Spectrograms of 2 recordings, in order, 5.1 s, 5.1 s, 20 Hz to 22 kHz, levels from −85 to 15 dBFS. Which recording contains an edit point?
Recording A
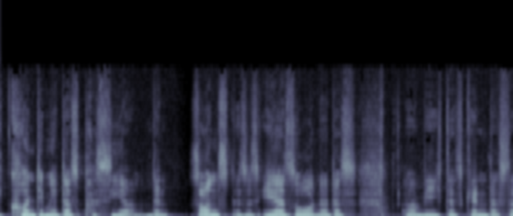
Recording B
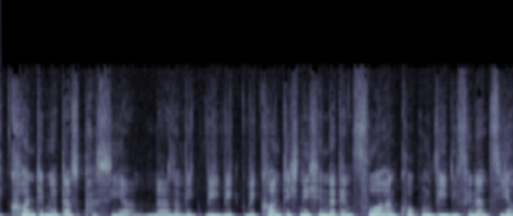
A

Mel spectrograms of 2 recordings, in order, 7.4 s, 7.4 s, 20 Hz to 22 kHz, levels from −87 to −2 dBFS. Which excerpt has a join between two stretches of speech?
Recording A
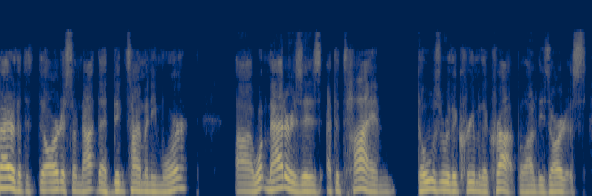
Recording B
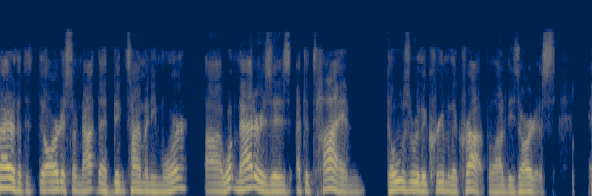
B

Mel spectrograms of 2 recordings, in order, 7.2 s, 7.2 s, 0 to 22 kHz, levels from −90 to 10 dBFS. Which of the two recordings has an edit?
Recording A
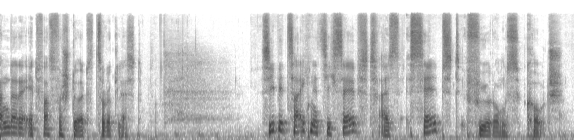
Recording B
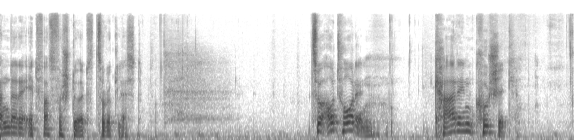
A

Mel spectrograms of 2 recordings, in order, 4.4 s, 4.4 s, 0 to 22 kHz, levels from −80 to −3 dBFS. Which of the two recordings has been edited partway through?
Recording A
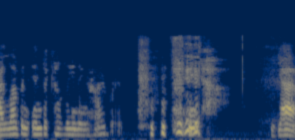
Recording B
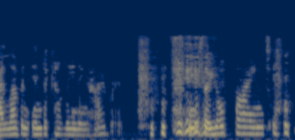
A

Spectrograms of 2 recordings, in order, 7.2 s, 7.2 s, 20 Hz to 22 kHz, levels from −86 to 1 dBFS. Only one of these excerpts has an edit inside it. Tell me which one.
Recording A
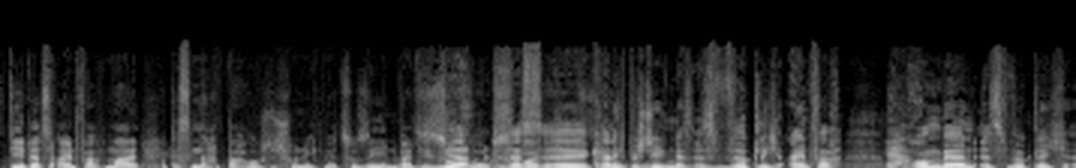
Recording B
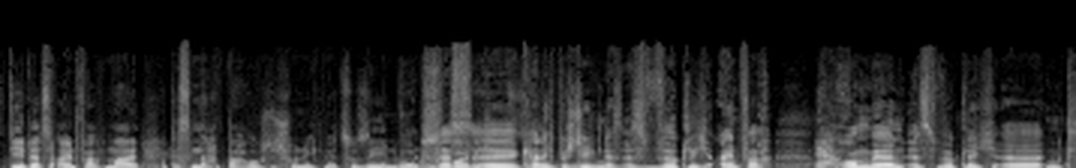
B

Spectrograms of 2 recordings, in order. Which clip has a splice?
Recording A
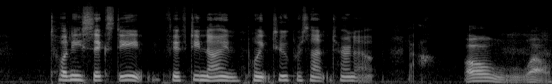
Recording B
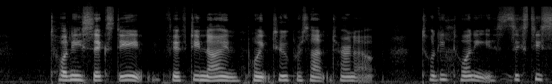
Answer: A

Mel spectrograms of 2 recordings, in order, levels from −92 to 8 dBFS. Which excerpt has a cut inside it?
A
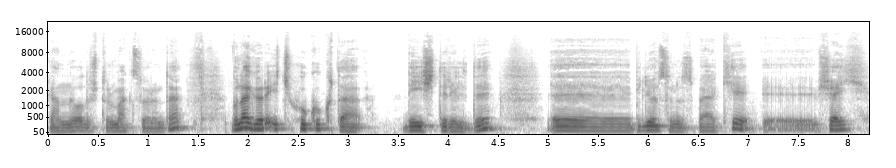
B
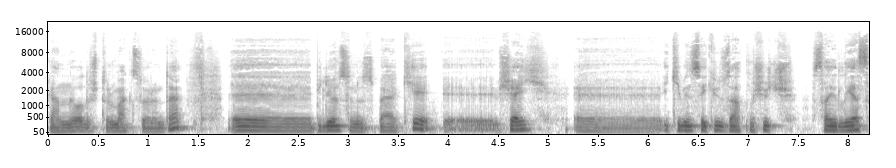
B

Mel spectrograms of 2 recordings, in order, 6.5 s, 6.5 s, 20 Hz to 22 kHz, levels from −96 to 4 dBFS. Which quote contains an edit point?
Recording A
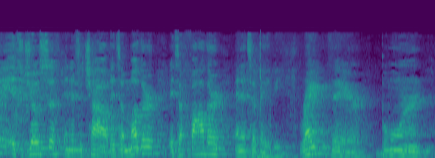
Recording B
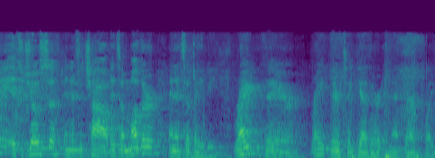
B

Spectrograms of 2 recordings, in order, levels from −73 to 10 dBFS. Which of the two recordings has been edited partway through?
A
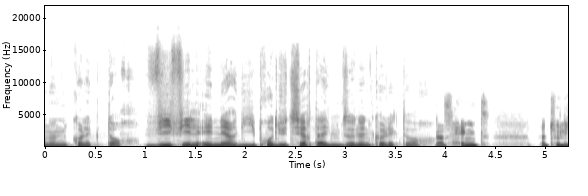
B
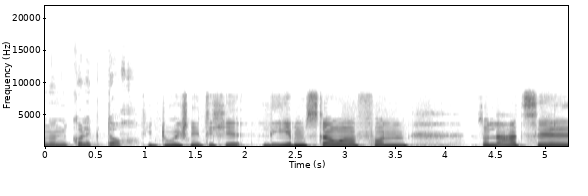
A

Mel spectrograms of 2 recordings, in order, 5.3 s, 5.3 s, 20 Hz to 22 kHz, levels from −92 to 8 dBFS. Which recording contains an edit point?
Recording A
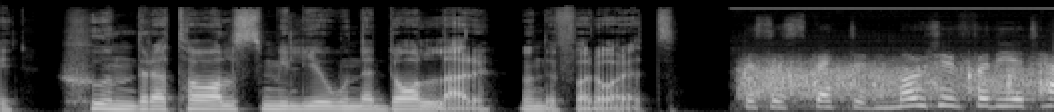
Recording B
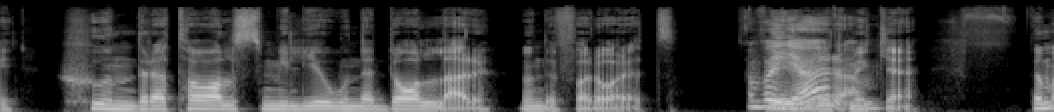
A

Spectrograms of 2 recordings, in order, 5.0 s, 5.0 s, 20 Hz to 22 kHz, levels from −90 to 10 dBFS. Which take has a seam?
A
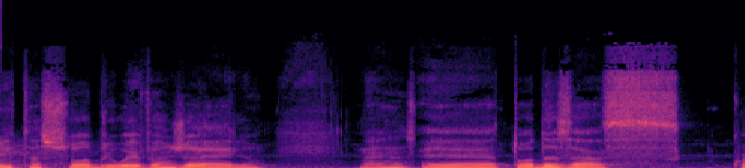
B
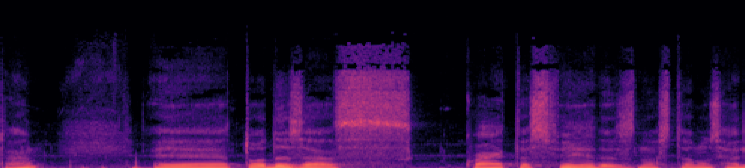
A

